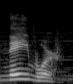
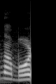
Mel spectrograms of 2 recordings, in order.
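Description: First: The first syllable sounds like 'ney'. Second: The first syllable sounds like 'na'. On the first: The speaker calls it right. "é Namor... o nome certo dele é Neymar" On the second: The speaker calls it wrong. "a pronúncia certa não é Namor"

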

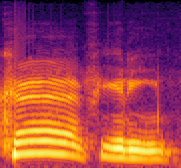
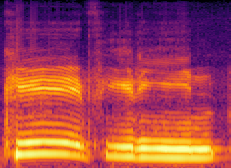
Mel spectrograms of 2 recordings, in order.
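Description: First: The vowel is between open A and E. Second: The vowel is tilted fully toward E. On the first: "بالتقليل بين الفتح والإمالة" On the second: "بالإمالة الكبرى"

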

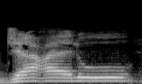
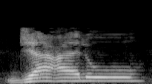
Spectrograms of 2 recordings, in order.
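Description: The two takes are said the same way.

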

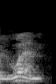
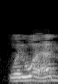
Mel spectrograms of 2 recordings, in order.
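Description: First: The h sound has no vowel after it. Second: The h sound has a vowel after it. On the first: The mind jumps to something while intending something else. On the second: One misses the correct thing while intending it.

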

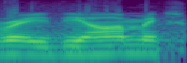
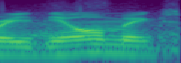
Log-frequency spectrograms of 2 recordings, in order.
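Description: First: It is said not rhyming with genomics. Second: It is said rhyming with genomics.

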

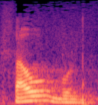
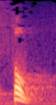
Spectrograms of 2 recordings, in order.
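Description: First: The word is said in full with its ending. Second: The word is said quickly without its ending.

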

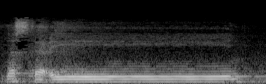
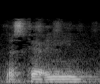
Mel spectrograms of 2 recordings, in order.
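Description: First: The final long vowel is held very long. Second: The final long vowel is held briefly. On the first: "والطول" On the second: "بالقصر"

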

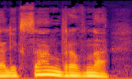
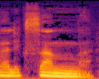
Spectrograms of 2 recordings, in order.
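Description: First: Every syllable of the patronymic is fully pronounced. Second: The patronymic is said in a contracted form. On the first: The speaker calls it wrong. "вот произносить полностью «Александровна» не стоит" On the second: The speaker calls it right. "лучше «Александровна»"

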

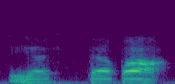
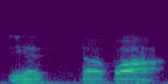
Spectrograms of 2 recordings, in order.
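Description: Both takes have the same delivery.

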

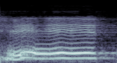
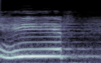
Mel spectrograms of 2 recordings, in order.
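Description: First: The long vowel leans only slightly toward 'i'. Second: The long vowel leans strongly toward 'i'. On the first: "إذا قرينا لورش" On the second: "قالون يقرأها بالمحضة بالإمالة المحضة"

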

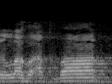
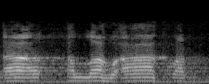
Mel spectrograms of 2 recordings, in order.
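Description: First: The vowel after the b is drawn out. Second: The opening vowel of akbar is drawn out. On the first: "أن يمد الباء" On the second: "أن يمد الهمزة همزة أكبر"

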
